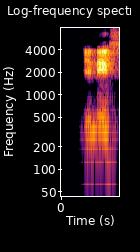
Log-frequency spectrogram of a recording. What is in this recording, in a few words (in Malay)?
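"jenis", Malay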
